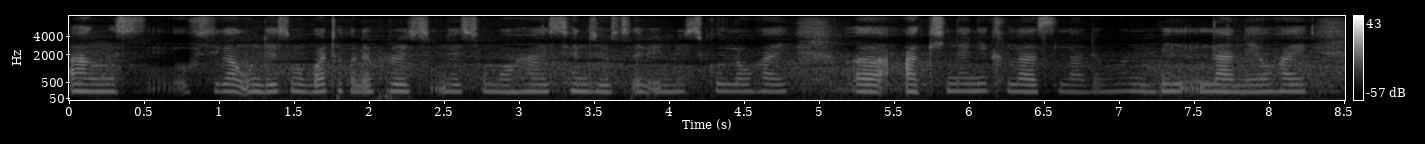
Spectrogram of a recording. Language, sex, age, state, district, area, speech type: Bodo, female, 30-45, Assam, Chirang, urban, spontaneous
